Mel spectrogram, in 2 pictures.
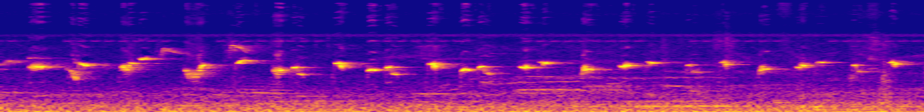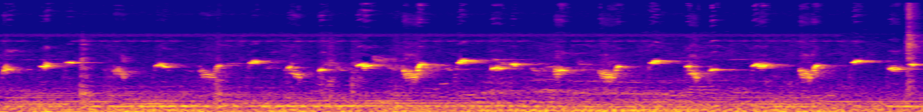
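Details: Merapi-type yellow-vented bulbul in a long rapid ropel song, a steady run of bright, sharply slurred chirps repeated about twice a second, with a low steady hum beneath.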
